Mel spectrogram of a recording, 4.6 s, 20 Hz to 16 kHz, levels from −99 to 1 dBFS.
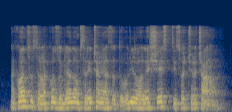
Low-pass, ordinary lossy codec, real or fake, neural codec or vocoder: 7.2 kHz; none; real; none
